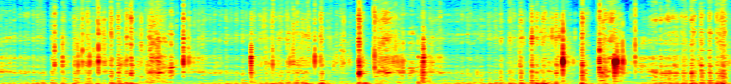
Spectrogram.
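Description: A metal box-cutter blade shaves an oval, palm-sized green bar of solid dry soap with a silver-coated back into flakes. Dry, crisp scraping and crackling cuts come in quick, uneven bursts, bright and high with little low end and almost no ring. Occasional sharper snaps stand out above the steady rasp.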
